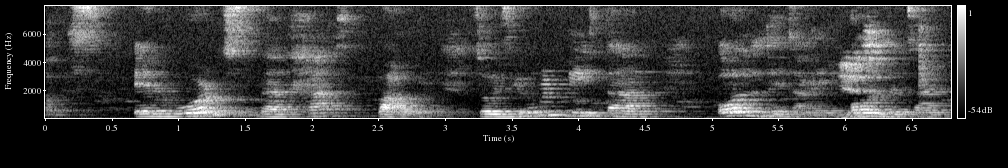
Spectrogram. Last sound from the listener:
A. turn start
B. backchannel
B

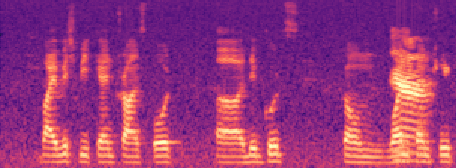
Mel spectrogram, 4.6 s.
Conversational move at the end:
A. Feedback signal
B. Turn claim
A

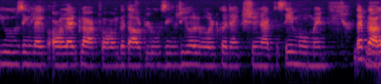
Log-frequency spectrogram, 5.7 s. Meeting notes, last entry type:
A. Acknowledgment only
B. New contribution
A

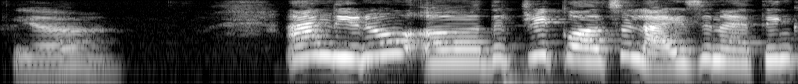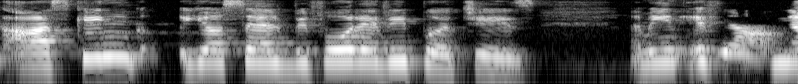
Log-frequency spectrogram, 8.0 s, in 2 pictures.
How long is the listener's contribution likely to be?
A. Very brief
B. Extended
A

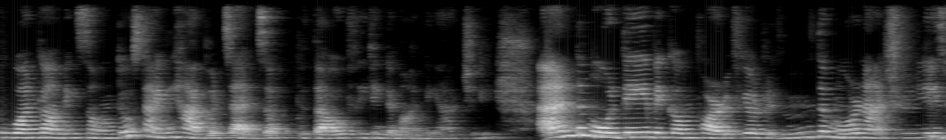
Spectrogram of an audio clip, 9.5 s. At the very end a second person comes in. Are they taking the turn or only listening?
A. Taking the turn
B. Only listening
A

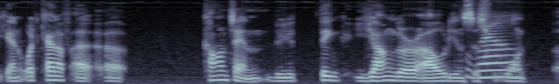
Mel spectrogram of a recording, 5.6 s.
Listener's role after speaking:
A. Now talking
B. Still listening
A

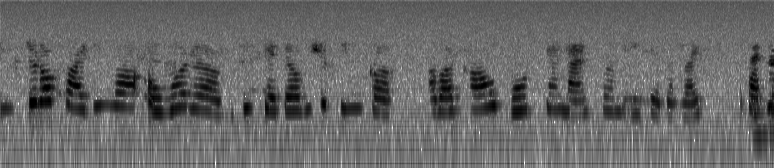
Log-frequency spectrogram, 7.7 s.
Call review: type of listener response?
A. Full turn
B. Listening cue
B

